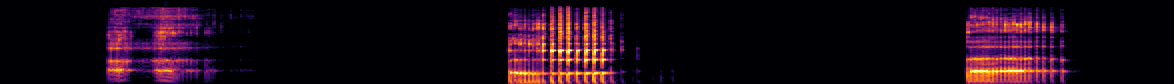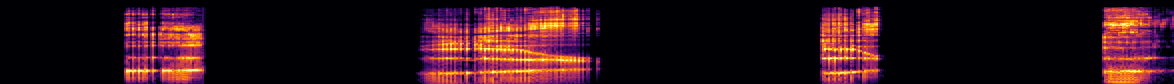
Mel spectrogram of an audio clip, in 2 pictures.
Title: Burp and Belch Sound Effect Human Burp #funny #viral #burp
